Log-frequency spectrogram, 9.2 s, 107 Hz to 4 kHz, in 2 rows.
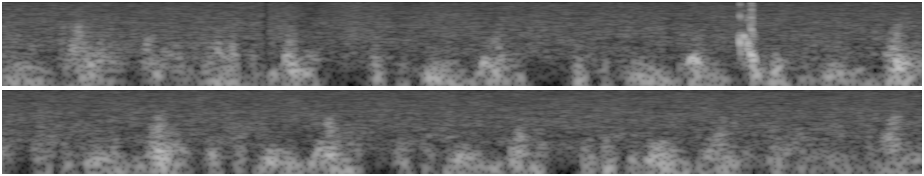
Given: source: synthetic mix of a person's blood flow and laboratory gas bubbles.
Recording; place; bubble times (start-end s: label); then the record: Doppler ultrasound of blood flow; precordium
3.65-3.83 s: bubbles
From the record:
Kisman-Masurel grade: 113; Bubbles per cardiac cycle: 1 to 2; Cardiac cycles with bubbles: 1 to 10%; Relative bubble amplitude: loud (0.450 to 0.775); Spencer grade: 1 (occasional bubble signal discernible with the cardiac motion signal, with majority of cardiac periods free of bubbles); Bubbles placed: only in the low amplitude regions of the cardiac cycle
